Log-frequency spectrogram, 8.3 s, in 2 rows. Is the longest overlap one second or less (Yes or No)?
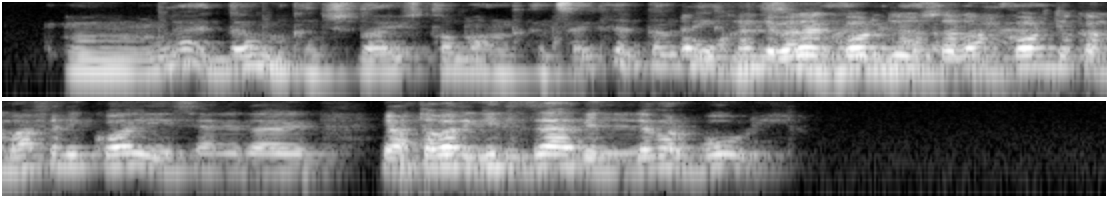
No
